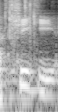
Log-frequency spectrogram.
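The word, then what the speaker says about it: Chiky: javi that he found it's called chicky it's pronounced cheeky but yeah cheeky okay cheeky okay yeah this is very popular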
